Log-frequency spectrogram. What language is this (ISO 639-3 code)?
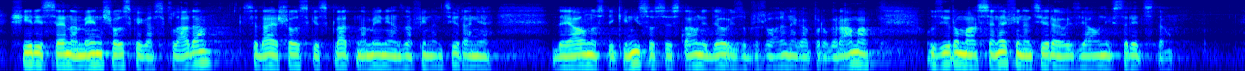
slv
